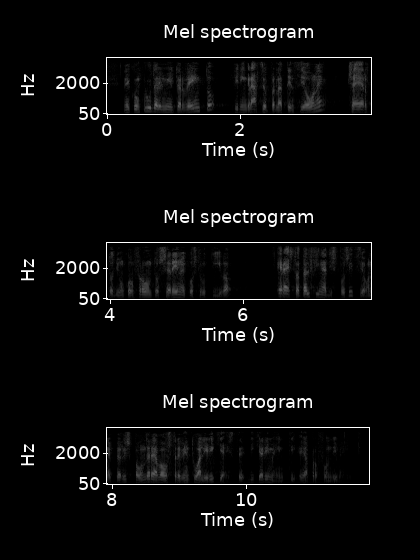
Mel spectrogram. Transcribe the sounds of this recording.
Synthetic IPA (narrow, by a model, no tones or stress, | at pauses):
nelkoŋkluːd̪eɾeilmiːoint̪ervɛnt̪o | viɾiŋɡɾat̪sjoperlat̪ːent̪sjoːne | t͡ʃɛrt̪od̪iuŋkoɱfɾont̪oseɾeːnoekːost̪ɾut̪ːiːvo | erɛst̪oat̪ːalfiːnead̪ːispozit̪sːjo̰ːneperːispond̪eɾeavɔst̪ɾeːvent̪uaːliɾik̟jɛ̰st̪ed̪ikjaɾiment̪iʔeapːɾofond̪imḛnt̪i̥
